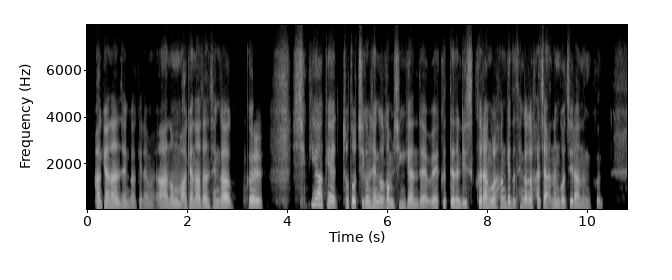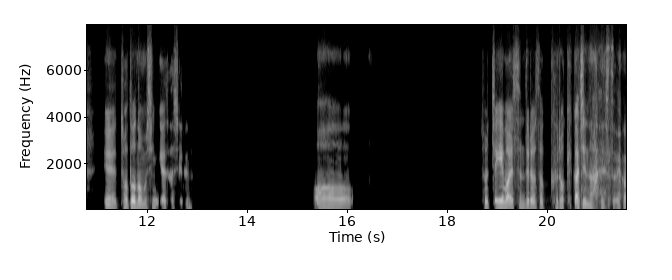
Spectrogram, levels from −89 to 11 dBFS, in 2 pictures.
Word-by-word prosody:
막연한 135 Hz, +2 st, +2 dB
생각이라면 115 Hz, -3 st, -9 dB
아 115 Hz, +1 st, +2 dB
'너무 125 Hz, +5 st, -2 dB
막연하다.'는 130 Hz, -1 st, +1 dB
생각을 140 Hz, +5 st, 0 dB, 0.6 s
신기하게 230 Hz, -, 0 dB
저도 190 Hz, +6 st, 0 dB
지금 175 Hz, -1 st, -2 dB
생각하면 175 Hz, -5 st, 0 dB
신기한데 125 Hz, -7 st, -1 dB
'왜 160 Hz, -, -1 dB
그때는 150 Hz, -1 st, -1 dB
리스크라는 150 Hz, +7 st, +1 dB
걸 120 Hz, -, +3 dB
1 175 Hz, +8 st, -4 dB
개도 185 Hz, -7 st, -2 dB
생각을 165 Hz, +1 st, -1 dB
하지 160 Hz, -2 st, -1 dB
않은 125 Hz, +7 st, -3 dB
거지?'라는 120 Hz, -5 st, -3 dB
그 110 Hz, -, -11 dB, 0.9 s
예. 115 Hz, -4 st, +2 dB
저도 165 Hz, +7 st, +6 dB
너무 110 Hz, -1 st, +1 dB
신기해요 140 Hz, +3 st, -2 dB
사실은. 110 Hz, +3 st, -11 dB, 2.5 s
어. 160 Hz, +1 st, 0 dB, 2.6 s
솔직히 205 Hz, +2 st, +4 dB
말씀드려서 145 Hz, -6 st, +2 dB
그렇게까지는 145 Hz, -2 st, +2 dB
안 -, -, -1 dB
했어요. -, -, -6 dB
145 Hz, 250 characters per minute, -25 LUFS, 120-165 Hz, 2.6 s, 저도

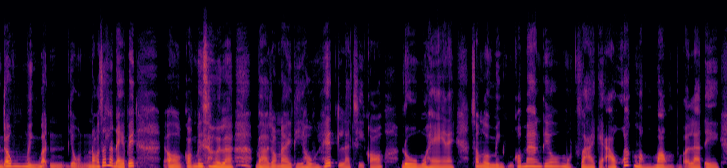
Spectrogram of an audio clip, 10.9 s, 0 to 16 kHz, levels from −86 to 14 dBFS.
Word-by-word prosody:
đông 225 Hz, +3 st, +3 dB
mình 185 Hz, -3 st, +1 dB
bận, 95 Hz, -, -1 dB
kiểu, -, -, -2 dB
nó 185 Hz, +2 st, +1 dB
rất 285 Hz, +6 st, +1 dB
là 285 Hz, -, +2 dB
đẹp 180 Hz, -7 st, +3 dB
ấy. 255 Hz, +1 st, +5 dB, 0.4 s
Ờ, 180 Hz, -1 st, +2 dB
còn 195 Hz, 0 st, 0 dB
bây 210 Hz, -, +5 dB
giờ 210 Hz, -1 st, +1 dB
là 165 Hz, -1 st, +4 dB, 0.3 s
vào 160 Hz, -2 st, +2 dB
trong 185 Hz, 0 st, 0 dB
này 170 Hz, -4 st, +1 dB
thì 155 Hz, -1 st, -4 dB
hầu 150 Hz, -1 st, -1 dB
hết 265 Hz, -, +1 dB
là 155 Hz, -, -2 dB
chỉ 115 Hz, -, -9 dB
có 160 Hz, +4 st, -2 dB, 0.3 s
đồ 150 Hz, -3 st, +4 dB
mùa 145 Hz, 0 st, 0 dB
hè 140 Hz, -1 st, 0 dB
này, 140 Hz, 0 st, -2 dB, 0.3 s
xong 205 Hz, -1 st, -1 dB
rồi 175 Hz, -3 st, +3 dB
mình 155 Hz, -2 st, 0 dB
cũng -, -, -12 dB
có 195 Hz, -, 0 dB
mang 220 Hz, +1 st, +1 dB
theo 210 Hz, -2 st, 0 dB
một 190 Hz, -6 st, -2 dB
vài 145 Hz, -4 st, +1 dB
cái -, -, -6 dB
áo 145 Hz, 0 st, +1 dB
khoác 310 Hz, -, -4 dB
mỏng, 135 Hz, -, -1 dB
mỏng, 150 Hz, -6 st, +2 dB
gọi -, -, -3 dB
là, 155 Hz, -2 st, +1 dB
để 135 Hz, -3 st, -2 dB
170 Hz, 240 wpm, -24 LUFS, 150-205 Hz, 0.4 s, ấy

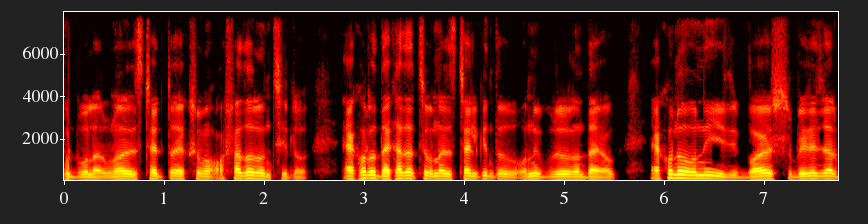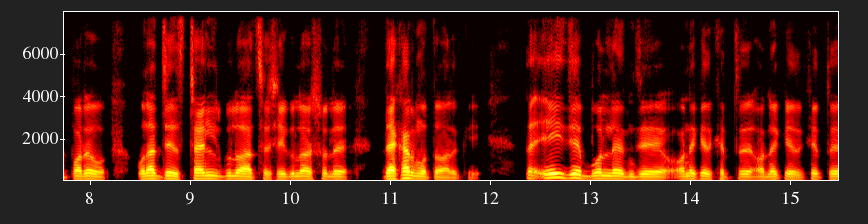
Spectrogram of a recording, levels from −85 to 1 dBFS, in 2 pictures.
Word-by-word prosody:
Footballer. 110 Hz, -2 st, -2 dB
উনার 120 Hz, +3 st, +2 dB
style 130 Hz, -, -1 dB
তো -, -, +1 dB
একসময় 120 Hz, -1 st, -4 dB
অসাধারণ 140 Hz, -3 st, +2 dB
ছিল। -, -, -9 dB, 0.6 s
এখনো 155 Hz, +4 st, +2 dB
দেখা 135 Hz, +2 st, +5 dB
যাচ্ছে 150 Hz, -, 0 dB
উনার 130 Hz, 0 st, +1 dB
স্টাইল 135 Hz, -2 st, 0 dB
কিন্তু 125 Hz, -2 st, -5 dB, 0.2 s
অনুপ্রেরণাদায়ক। 115 Hz, -2 st, -1 dB, 0.4 s
এখনো 170 Hz, +3 st, +3 dB
উনি 150 Hz, 0 st, +2 dB, 0.4 s
বয়স 130 Hz, +2 st, +3 dB, 0.2 s
বেড়ে 125 Hz, +2 st, +3 dB
যাওয়ার 135 Hz, -2 st, +1 dB
পরেও 130 Hz, -1 st, +2 dB, 0.4 s
উনার 135 Hz, +2 st, +4 dB
যে 145 Hz, -, +3 dB
স্টাইল 140 Hz, 0 st, +3 dB, 0.2 s
গুলো 130 Hz, -1 st, 0 dB
আছে -, -, -7 dB
সেগুলো 120 Hz, +2 st, -3 dB
আসলে 120 Hz, 0 st, -4 dB, 0.5 s
দেখার 155 Hz, +4 st, +7 dB
মতো 120 Hz, -, -3 dB
আরকি। 95 Hz, -1 st, -11 dB, 0.5 s
তো -, -, -4 dB, 0.2 s
এই 190 Hz, -, +9 dB
যে 180 Hz, -, +6 dB, 0.2 s
বললেন 135 Hz, -2 st, +1 dB, 0.2 s
যে 120 Hz, -, +2 dB, 0.3 s
অনেকের 130 Hz, 0 st, -1 dB
ক্ষেত্রে, 125 Hz, -1 st, -7 dB, 0.2 s
অনেকের 120 Hz, 0 st, -3 dB
ক্ষেত্রে 125 Hz, -1 st, -4 dB
125 Hz, 150 wpm, -22 LUFS, 120-135 Hz, 0.6 s, এই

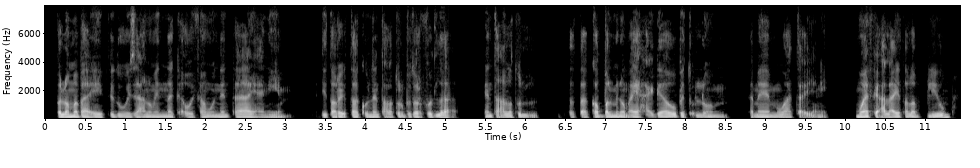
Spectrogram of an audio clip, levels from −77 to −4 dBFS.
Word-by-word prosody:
فاللي 80 Hz, +1 st, +5 dB
هُم 85 Hz, +1 st, +5 dB
بقى 80 Hz, -, +2 dB
إيه 80 Hz, +2 st, +2 dB
يبتدوا 85 Hz, +1 st, -2 dB
يزعلوا 80 Hz, +1 st, -1 dB
منّك 85 Hz, 0 st, -1 dB
أو 75 Hz, -, -2 dB
يفهموا 80 Hz, +3 st, -2 dB
إن 80 Hz, -, 0 dB
أنت 85 Hz, 0 st, -4 dB
يعني 75 Hz, -2 st, 0 dB, 0.4 s
دي -, -, 0 dB
طريقتك 80 Hz, -1 st, +1 dB
وإن 75 Hz, -, +1 dB
أنت 80 Hz, -, -1 dB
على -, -, -1 dB
طول -, -, 0 dB
بترفض -, -, 0 dB
لأ -, -, +2 dB, 0.3 s
أنت 95 Hz, 0 st, 0 dB
على 100 Hz, 0 st, +2 dB
طول 105 Hz, +1 st, -3 dB, 0.4 s
تتقبل 85 Hz, -, 0 dB
منهم 85 Hz, -1 st, +2 dB
أي 85 Hz, 0 st, +3 dB
حاجة 85 Hz, +3 st, 0 dB
وبتقول 85 Hz, -2 st, 0 dB
لهم 85 Hz, 0 st, -3 dB, 0.3 s
تمام 80 Hz, +2 st, 0 dB
و 80 Hz, -, 0 dB
هت 75 Hz, -, -6 dB
يعني -, -, -4 dB, 0.3 s
موافق 90 Hz, +3 st, +4 dB
على 80 Hz, 0 st, +3 dB
أي 90 Hz, -, +4 dB
طلب 90 Hz, -1 st, 0 dB
ليهم، 100 Hz, -, +2 dB
85 Hz, 200 wpm, -24 LUFS, 80-85 Hz, 0.4 s, فاللي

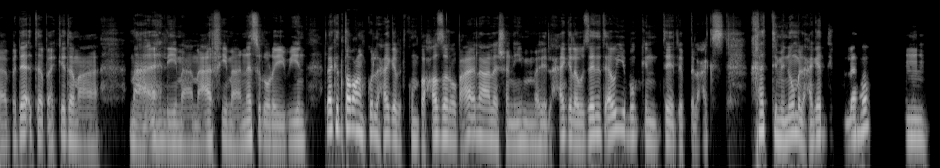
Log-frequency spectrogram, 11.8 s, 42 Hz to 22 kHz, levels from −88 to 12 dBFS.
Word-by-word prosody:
بدأت 135 Hz, +2 st, +2 dB
أبقى 125 Hz, -, -2 dB
كده 125 Hz, -2 st, -1 dB
مع 100 Hz, -2 st, -6 dB, 0.4 s
مع -, -, -1 dB
أهلي، 110 Hz, -1 st, -2 dB
مع 100 Hz, -1 st, -7 dB
معارفي، 115 Hz, +4 st, -2 dB
مع 95 Hz, -2 st, -5 dB
الناس 125 Hz, +5 st, 0 dB
القريِّبين، 110 Hz, 0 st, -2 dB, 0.3 s
لكن 180 Hz, +2 st, +7 dB
طبعًا 175 Hz, -3 st, +8 dB
كل 155 Hz, -2 st, -2 dB
حاجة 135 Hz, -1 st, +1 dB
بتكون 120 Hz, +3 st, -8 dB
بحذر 135 Hz, +2 st, +2 dB
وبعقل، 140 Hz, +4 st, +1 dB
علشان 115 Hz, -3 st, 0 dB
يهم 110 Hz, -1 st, -6 dB
الحاجة 110 Hz, +6 st, -2 dB
لو 110 Hz, -2 st, +1 dB
زادت 140 Hz, +4 st, +3 dB
أوي 165 Hz, +5 st, +3 dB
ممكن 125 Hz, -4 st, -6 dB
تقلِب 110 Hz, -5 st, -2 dB
بالعكس، -, -, -3 dB, 0.3 s
اخدت 165 Hz, -3 st, +1 dB
منهم 135 Hz, +4 st, +2 dB
الحاجات 125 Hz, +3 st, +1 dB
دي 140 Hz, -, -19 dB
كلها 155 Hz, +8 st, +2 dB, 0.5 s
امم. 130 Hz, -2 st, -3 dB
125 Hz, 170 wpm, -24 LUFS, 110-140 Hz, 0.5 s, طبعًا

